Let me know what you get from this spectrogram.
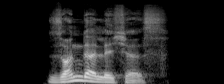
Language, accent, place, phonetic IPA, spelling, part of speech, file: German, Germany, Berlin, [ˈzɔndɐlɪçəs], sonderliches, adjective, De-sonderliches.ogg
- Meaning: strong/mixed nominative/accusative neuter singular of sonderlich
